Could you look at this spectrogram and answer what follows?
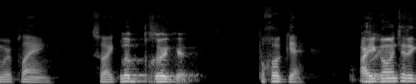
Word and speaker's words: Brugge: Frederick, how do you pronounce the team we're playing? So Club Brugge. Brugge.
